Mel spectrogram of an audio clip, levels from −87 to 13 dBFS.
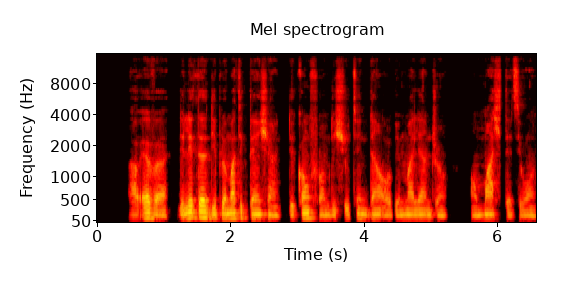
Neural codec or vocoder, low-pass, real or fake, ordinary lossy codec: none; 14.4 kHz; real; none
